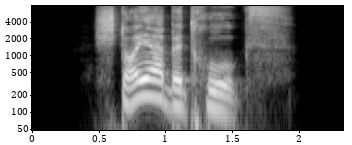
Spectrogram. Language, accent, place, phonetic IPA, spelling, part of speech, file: German, Germany, Berlin, [ˈʃtɔɪ̯ɐbəˌtʁuːks], Steuerbetrugs, noun, De-Steuerbetrugs.ogg
- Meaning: genitive singular of Steuerbetrug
